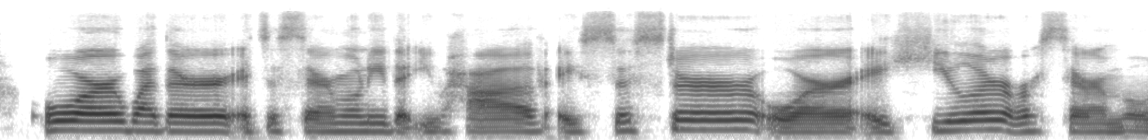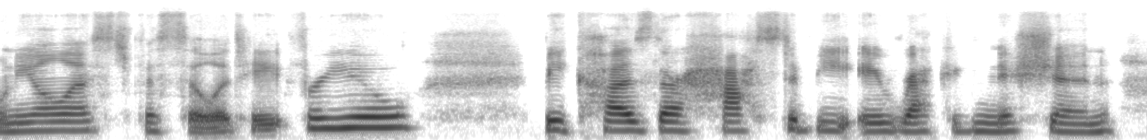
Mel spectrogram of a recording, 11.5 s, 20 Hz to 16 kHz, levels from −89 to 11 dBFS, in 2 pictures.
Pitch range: 180-235 Hz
